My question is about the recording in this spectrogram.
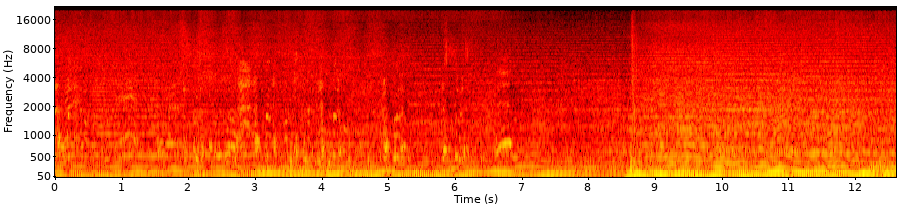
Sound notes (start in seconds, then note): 1.9 dramatic music; 3.5 all coughing; 6.2 dramatic music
